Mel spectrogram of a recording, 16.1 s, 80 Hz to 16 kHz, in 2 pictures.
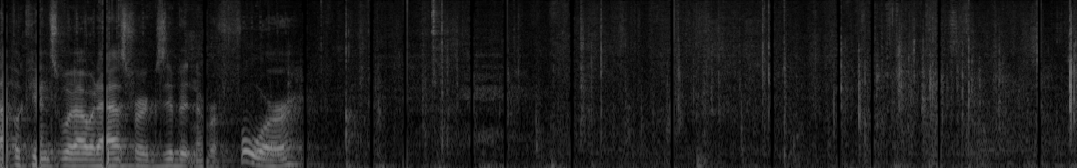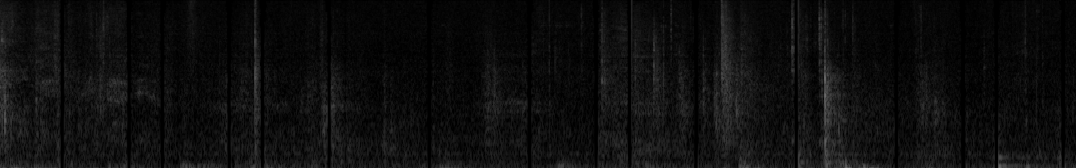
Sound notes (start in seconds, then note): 4.3 board chatting quietly; 4.3 papers rustling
